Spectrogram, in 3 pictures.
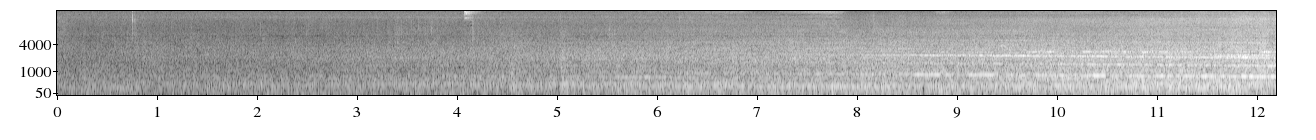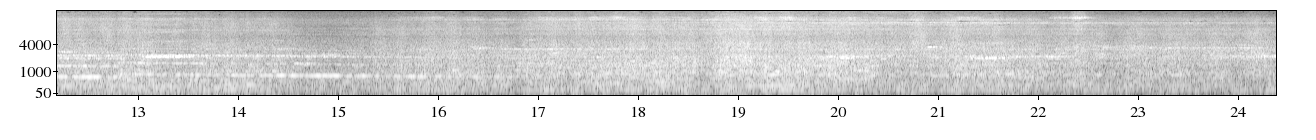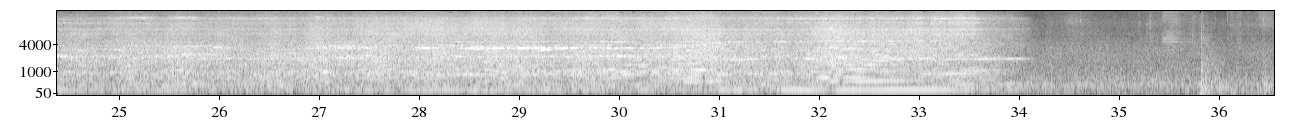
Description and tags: A train approaching a small station, somewhere in The Netherlands.
Train is coming from the left and slowing down and braking to come to a hold on the right.
Recorded with a ZOOM H2N.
